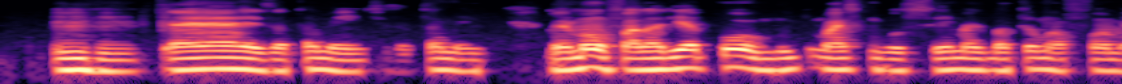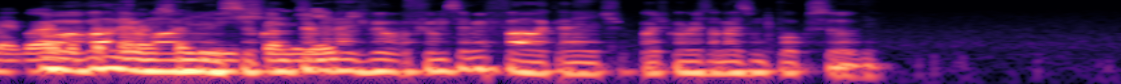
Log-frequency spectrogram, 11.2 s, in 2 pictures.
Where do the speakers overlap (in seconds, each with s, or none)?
5.8 s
